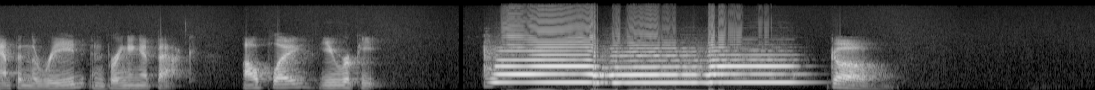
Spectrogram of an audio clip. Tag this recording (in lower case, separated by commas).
wind instrument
